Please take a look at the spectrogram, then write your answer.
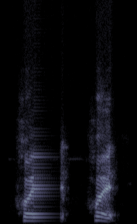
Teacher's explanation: if you say it with a P, put, you see this breath of air come out to your hand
